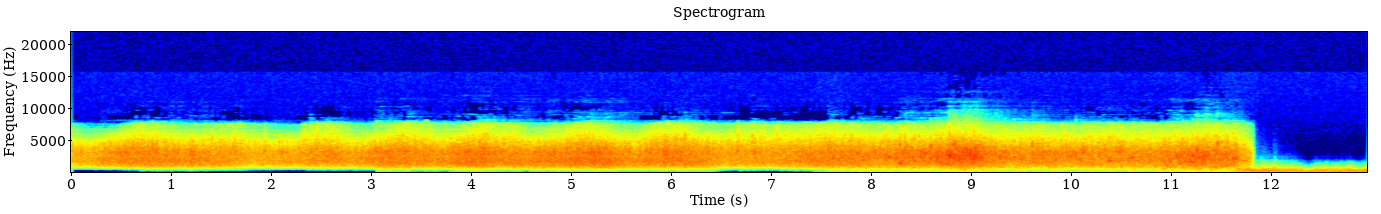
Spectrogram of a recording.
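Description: Storm sound: a steady, loud rush of wind and rain, joined by a low rumble about seven and a half seconds in.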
